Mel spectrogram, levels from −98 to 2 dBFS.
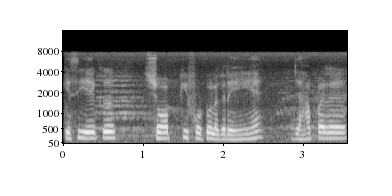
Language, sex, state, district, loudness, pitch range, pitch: Hindi, male, Chandigarh, Chandigarh, -13 LUFS, 175-200 Hz, 185 Hz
